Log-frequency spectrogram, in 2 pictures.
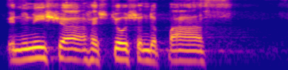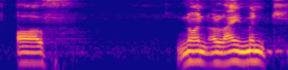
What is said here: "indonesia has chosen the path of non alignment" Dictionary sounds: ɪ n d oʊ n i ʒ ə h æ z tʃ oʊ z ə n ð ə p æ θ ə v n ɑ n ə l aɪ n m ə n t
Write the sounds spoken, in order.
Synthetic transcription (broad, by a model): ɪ n d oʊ n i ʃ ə h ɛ s tʃ oʊ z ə n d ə p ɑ s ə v n ɑ n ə l aɪ n m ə n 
